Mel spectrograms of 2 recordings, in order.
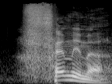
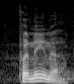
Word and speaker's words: Peninnah: And the name of the second, it's pronounced Fanina, Fanina, Fanina but we're going to just call it like it looks up there Peninnah, Peninnah, Peninnah.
